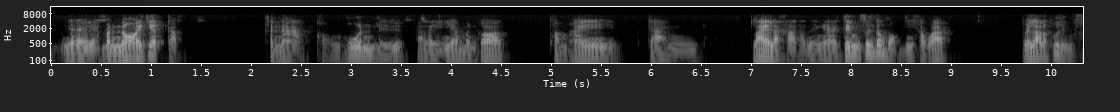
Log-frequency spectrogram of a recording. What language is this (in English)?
Thai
